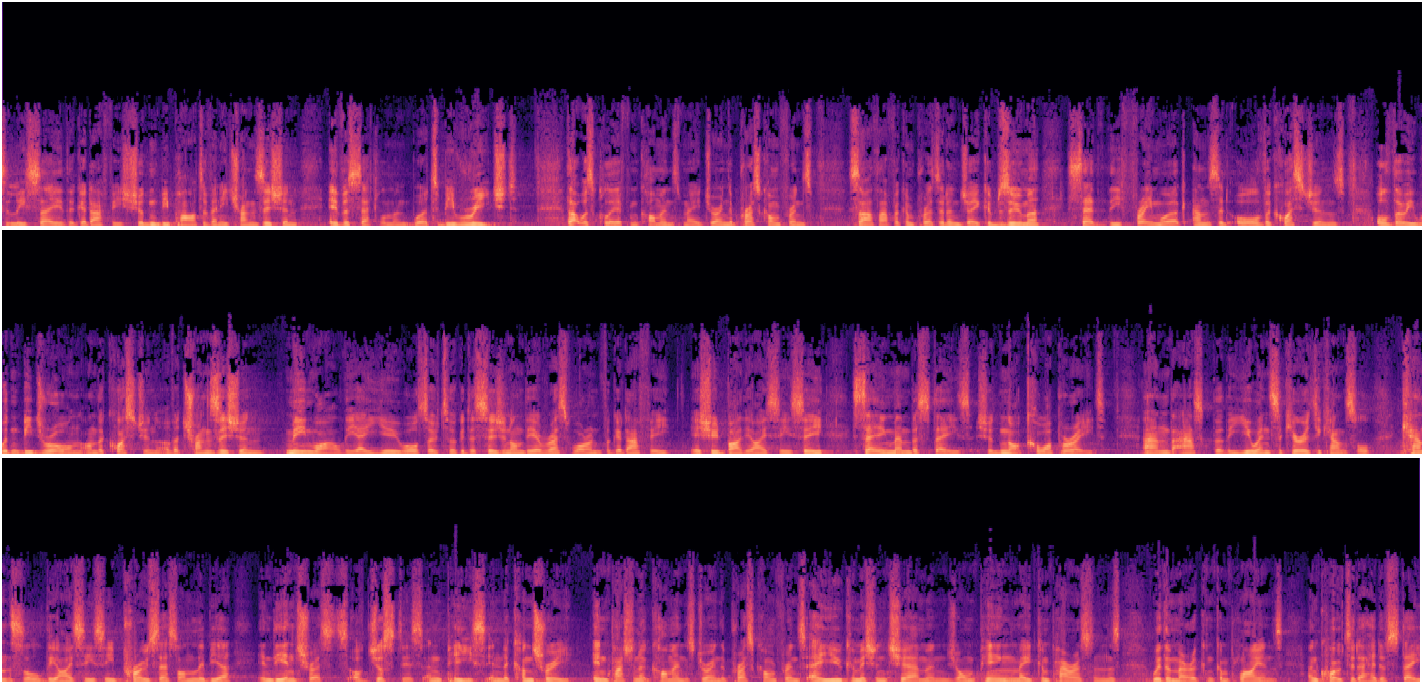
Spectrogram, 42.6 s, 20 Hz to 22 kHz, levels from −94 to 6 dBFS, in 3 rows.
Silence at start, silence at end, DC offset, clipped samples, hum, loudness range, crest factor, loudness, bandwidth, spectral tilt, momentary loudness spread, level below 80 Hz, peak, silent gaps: 0 s; 0 s; under 0.1%; under 0.1%; none; 2 LU; 16 dB; -17 LUFS; 13 kHz; -3.5 dB/octave; 7 LU; -54 dBFS; -2 dBFS; none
